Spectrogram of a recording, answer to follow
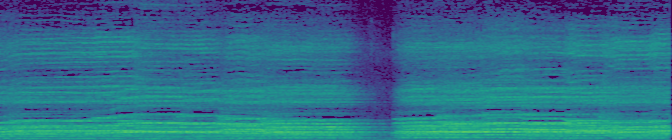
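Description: A choir singing long, held notes in a slow song, with a short break between phrases about five and a half seconds in.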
